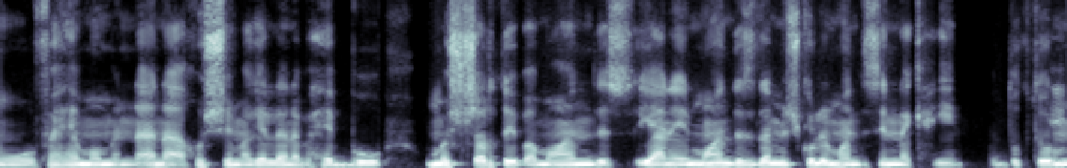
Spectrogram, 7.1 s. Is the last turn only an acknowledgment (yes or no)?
yes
